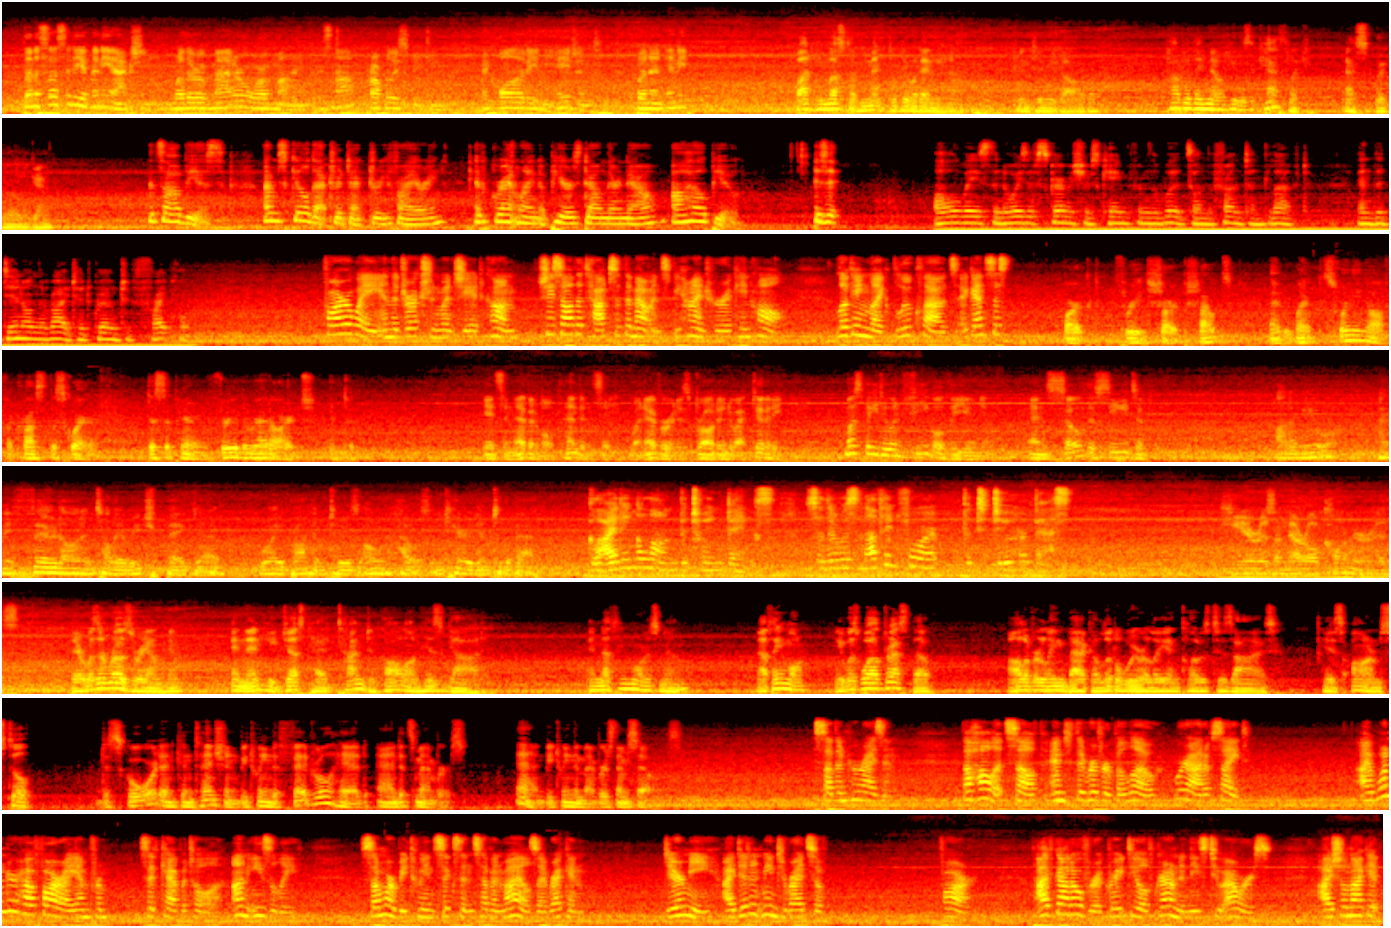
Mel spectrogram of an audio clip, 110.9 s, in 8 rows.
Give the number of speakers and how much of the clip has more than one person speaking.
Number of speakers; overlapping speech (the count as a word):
ten, no overlap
